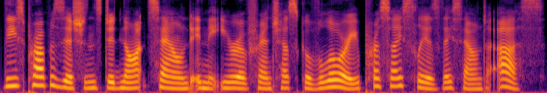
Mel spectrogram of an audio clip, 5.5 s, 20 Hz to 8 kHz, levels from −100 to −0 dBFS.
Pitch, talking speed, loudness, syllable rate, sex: 195 Hz, 185 wpm, -20 LUFS, 5.3 syllables/s, female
